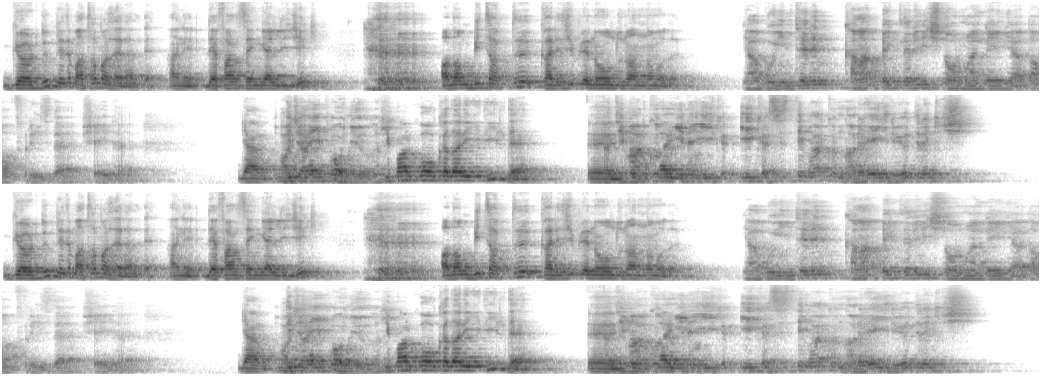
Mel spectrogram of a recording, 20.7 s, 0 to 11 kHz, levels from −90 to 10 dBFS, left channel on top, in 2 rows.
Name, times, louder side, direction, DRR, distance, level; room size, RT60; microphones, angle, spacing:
voice 1, 0.0-3.1 4.4-6.8 12.7-13.3 13.7-13.8 14.3-15.7 16.2-17.2, equal, ahead, 6 dB, 1.0 m, -24 dB
voice 2, 3.6-4.2 7.4-11.6 13.1-14.2 16.4-20.0, left 1 dB, 45° left, 0 dB, 3.1 m, -31 dB
14.5 x 11.5 x 3.4 m, 0.74 s
head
